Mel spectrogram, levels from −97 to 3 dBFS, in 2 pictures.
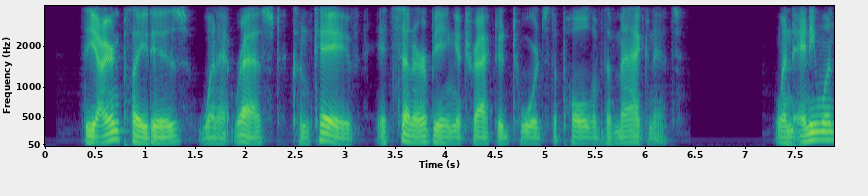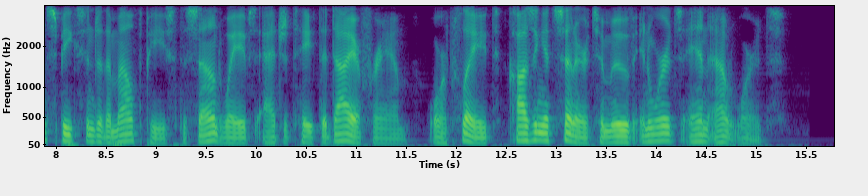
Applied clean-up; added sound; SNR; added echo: none; none; none; none.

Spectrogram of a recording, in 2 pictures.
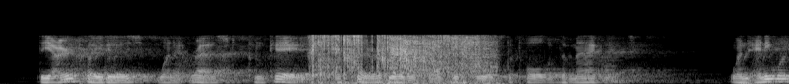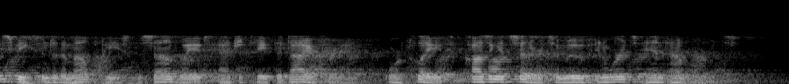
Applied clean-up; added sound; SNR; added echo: none; Tearing; -4 dB; reverberation time 2.5 s.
